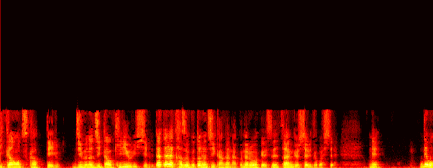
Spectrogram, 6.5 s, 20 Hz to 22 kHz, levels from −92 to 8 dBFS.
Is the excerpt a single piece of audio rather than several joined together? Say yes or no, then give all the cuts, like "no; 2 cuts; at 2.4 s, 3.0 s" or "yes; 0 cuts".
yes; 0 cuts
